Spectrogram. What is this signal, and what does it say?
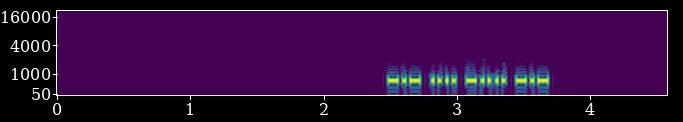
Morse code, heard as a keyed tone, about 42 wpm, 700 Hz. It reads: KH6K
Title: DXCC-100 Call Signs - 4 Characters - Repeated 3x - 45wpm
